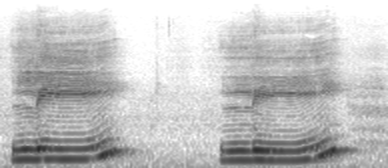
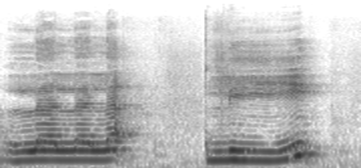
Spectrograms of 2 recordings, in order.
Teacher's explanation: Feel the airflow through the both sides of our tongue.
